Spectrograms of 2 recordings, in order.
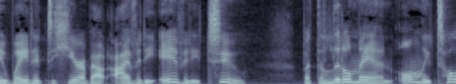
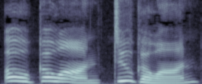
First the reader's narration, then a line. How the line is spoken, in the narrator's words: the children clapped their hands and cried out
